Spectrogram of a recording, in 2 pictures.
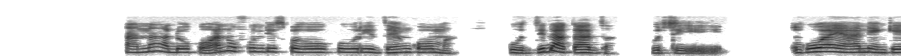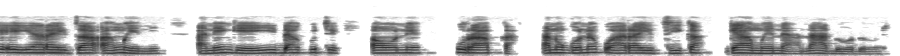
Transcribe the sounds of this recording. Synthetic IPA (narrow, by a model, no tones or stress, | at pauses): anaːɗo̞koano̞fundiswewo̞kuɾid͡ze̞ŋɡo̞ma | kud͡ziɗakad͡za | kutḭ | ŋɡuʋajaːne̞ŋɡe̞ːiaɾaid͡zaʔamwe̞ni | a̰ne̞ŋɡe̞iɗakuti | ao̞ne̞kuɾap̚ka | ano̞ɡʱo̞nakuaɾʔaid͡zikaŋɡe̞ɦamwe̞nianaːɗo̞ɗoːri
